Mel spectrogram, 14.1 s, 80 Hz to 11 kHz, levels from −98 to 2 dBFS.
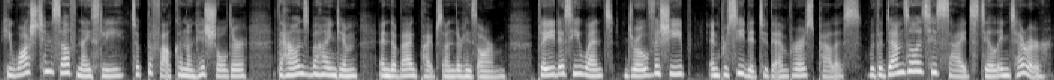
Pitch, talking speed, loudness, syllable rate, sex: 235 Hz, 180 wpm, -17 LUFS, 4.8 syllables/s, female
